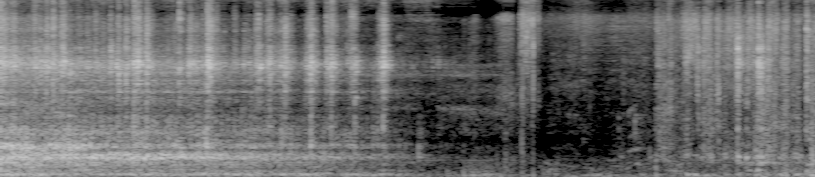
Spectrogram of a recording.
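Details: Samsung washing machine with a noisy drum, faulty bearings suspected: loud, coarse rumble from the spinning drum that eases off midway, then partly returns.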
